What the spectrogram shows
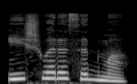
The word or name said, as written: ಈಶ್ವರಸದ್ಮ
